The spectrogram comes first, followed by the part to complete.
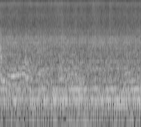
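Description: A steady machine drone with a constant low hum, with faint voices in the background.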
